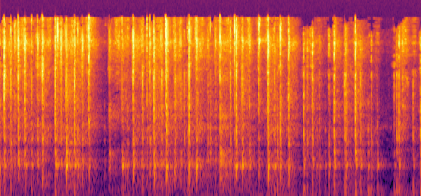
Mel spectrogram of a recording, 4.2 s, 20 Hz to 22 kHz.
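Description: Long nails tap rapidly on the glossy card cover of a paperback book, held first tilted and then upright. The result is a dense run of short, dry clicks with a faint tone near 520 Hz and bright, crisp edges that die away almost instantly.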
